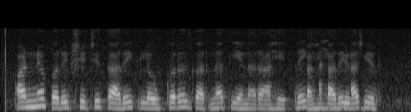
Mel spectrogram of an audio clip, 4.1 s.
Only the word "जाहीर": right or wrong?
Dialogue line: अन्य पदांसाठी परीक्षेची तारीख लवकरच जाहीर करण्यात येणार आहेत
wrong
